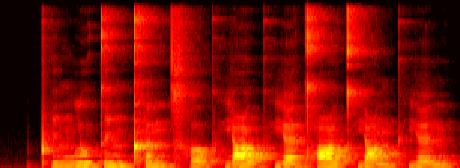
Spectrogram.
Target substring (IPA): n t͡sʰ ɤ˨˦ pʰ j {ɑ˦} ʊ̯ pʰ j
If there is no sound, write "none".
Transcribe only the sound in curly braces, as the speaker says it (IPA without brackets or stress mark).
ɑ˦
